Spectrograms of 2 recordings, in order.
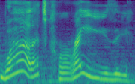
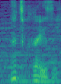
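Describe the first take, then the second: First: It sounds excited and sincere. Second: It sounds flat and unconvinced.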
